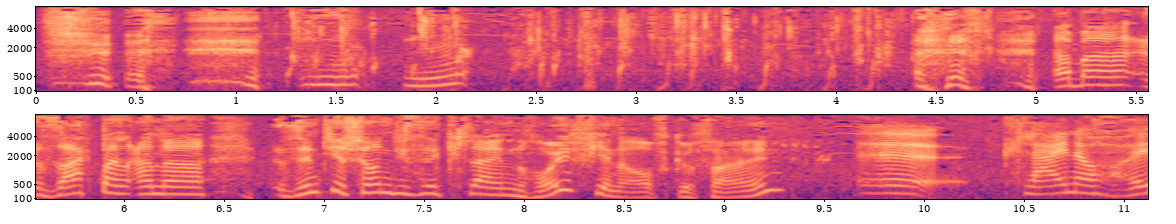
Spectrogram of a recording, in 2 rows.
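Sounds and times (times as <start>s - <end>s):
laughter: 0.1s - 1.2s, 4.4s - 5.6s
speech: 0.2s - 2.3s, 4.4s - 11.1s
short pitched vocal sounds: 1.0s - 2.2s
feet squelching in wet mudflat sand: 1.0s - 5.7s.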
